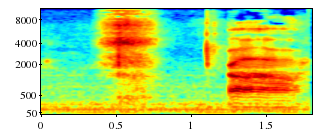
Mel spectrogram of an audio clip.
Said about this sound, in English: Pardon the snuffing of the nose in this, like I said, I'm fighting the sniffles.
